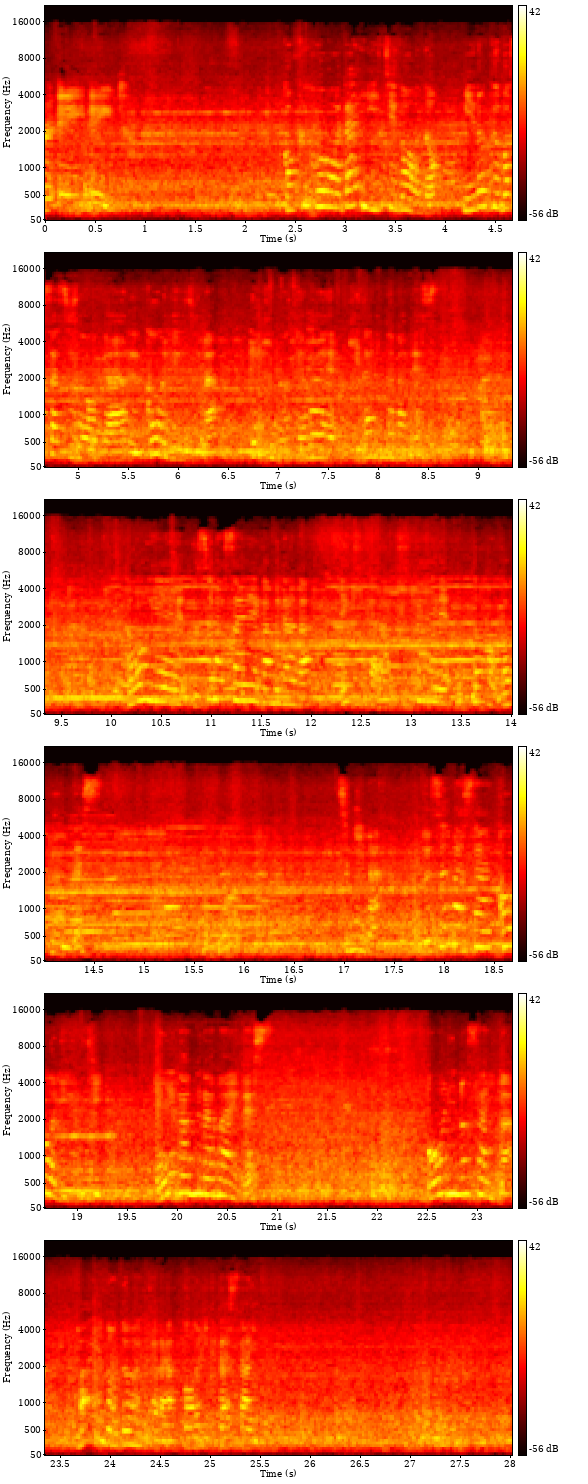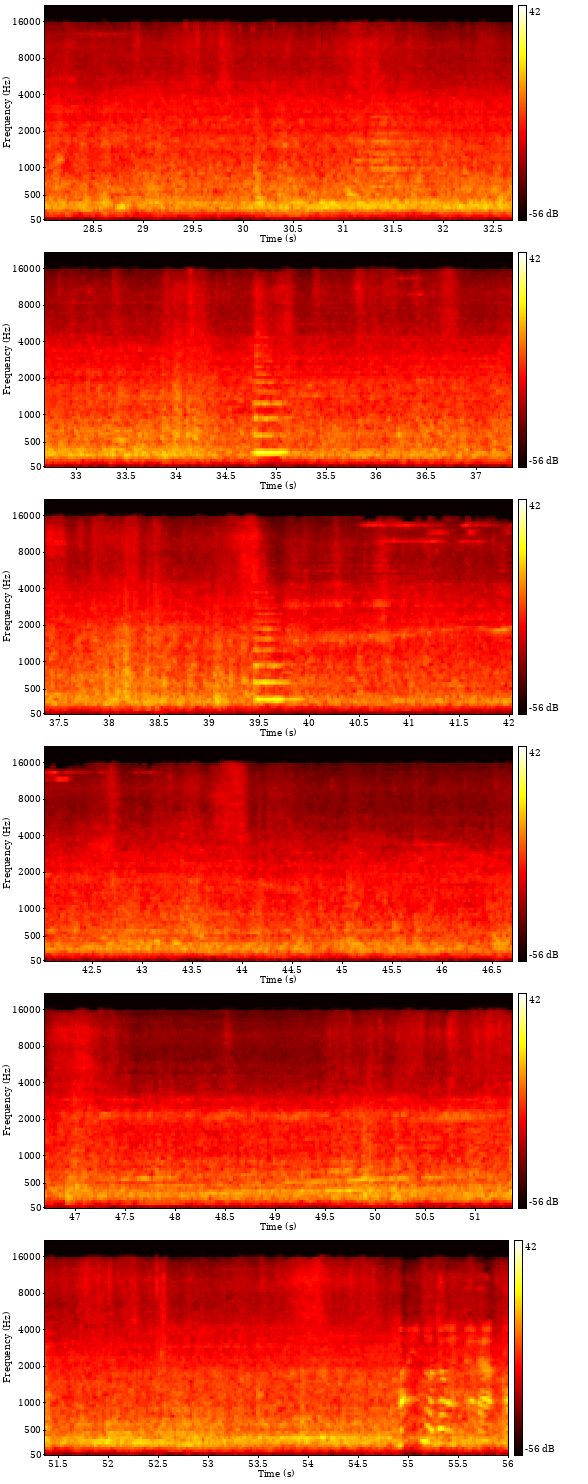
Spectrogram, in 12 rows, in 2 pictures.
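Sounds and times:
tram wheels running on rails: 0.0s - 56.0s
tram horn toot: 0.7s - 2.8s, 8.5s - 19.8s, 34.6s - 35.4s, 39.3s - 40.3s.

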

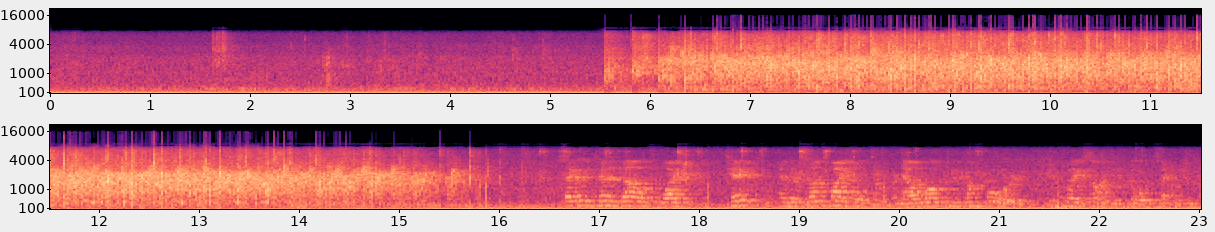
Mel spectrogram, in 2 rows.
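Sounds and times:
audience applauding: 5.5s - 16.2s.

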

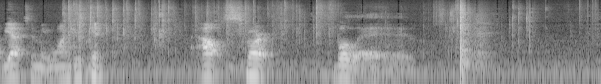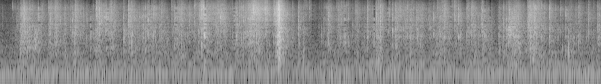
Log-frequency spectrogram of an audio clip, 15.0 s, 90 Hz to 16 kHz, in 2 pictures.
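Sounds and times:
wrapper crinkling: 0.8s - 4.2s, 5.4s - 15.0s.

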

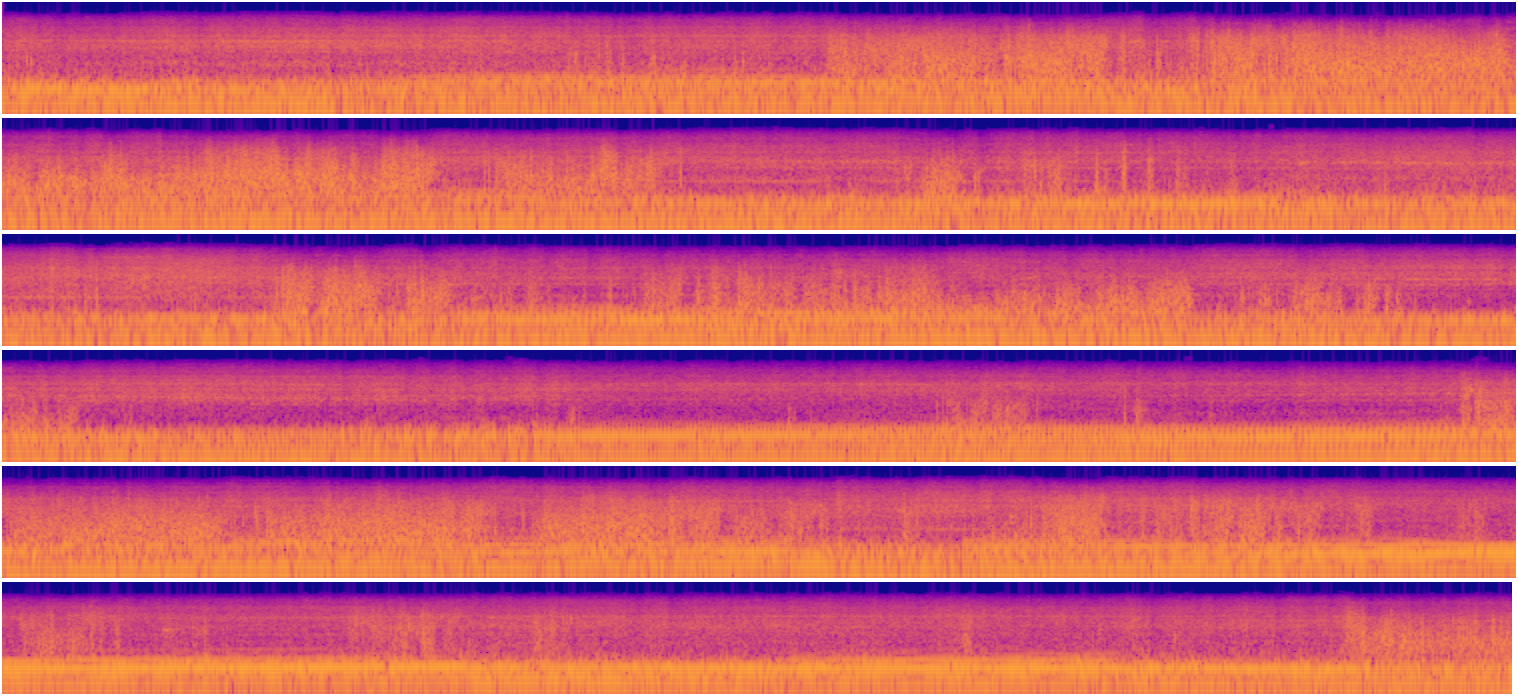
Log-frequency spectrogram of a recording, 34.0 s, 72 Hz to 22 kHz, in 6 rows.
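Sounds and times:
motorcycle engine cruising: 0.0s - 34.0s
wind on microphone: 0.0s - 34.0s.

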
